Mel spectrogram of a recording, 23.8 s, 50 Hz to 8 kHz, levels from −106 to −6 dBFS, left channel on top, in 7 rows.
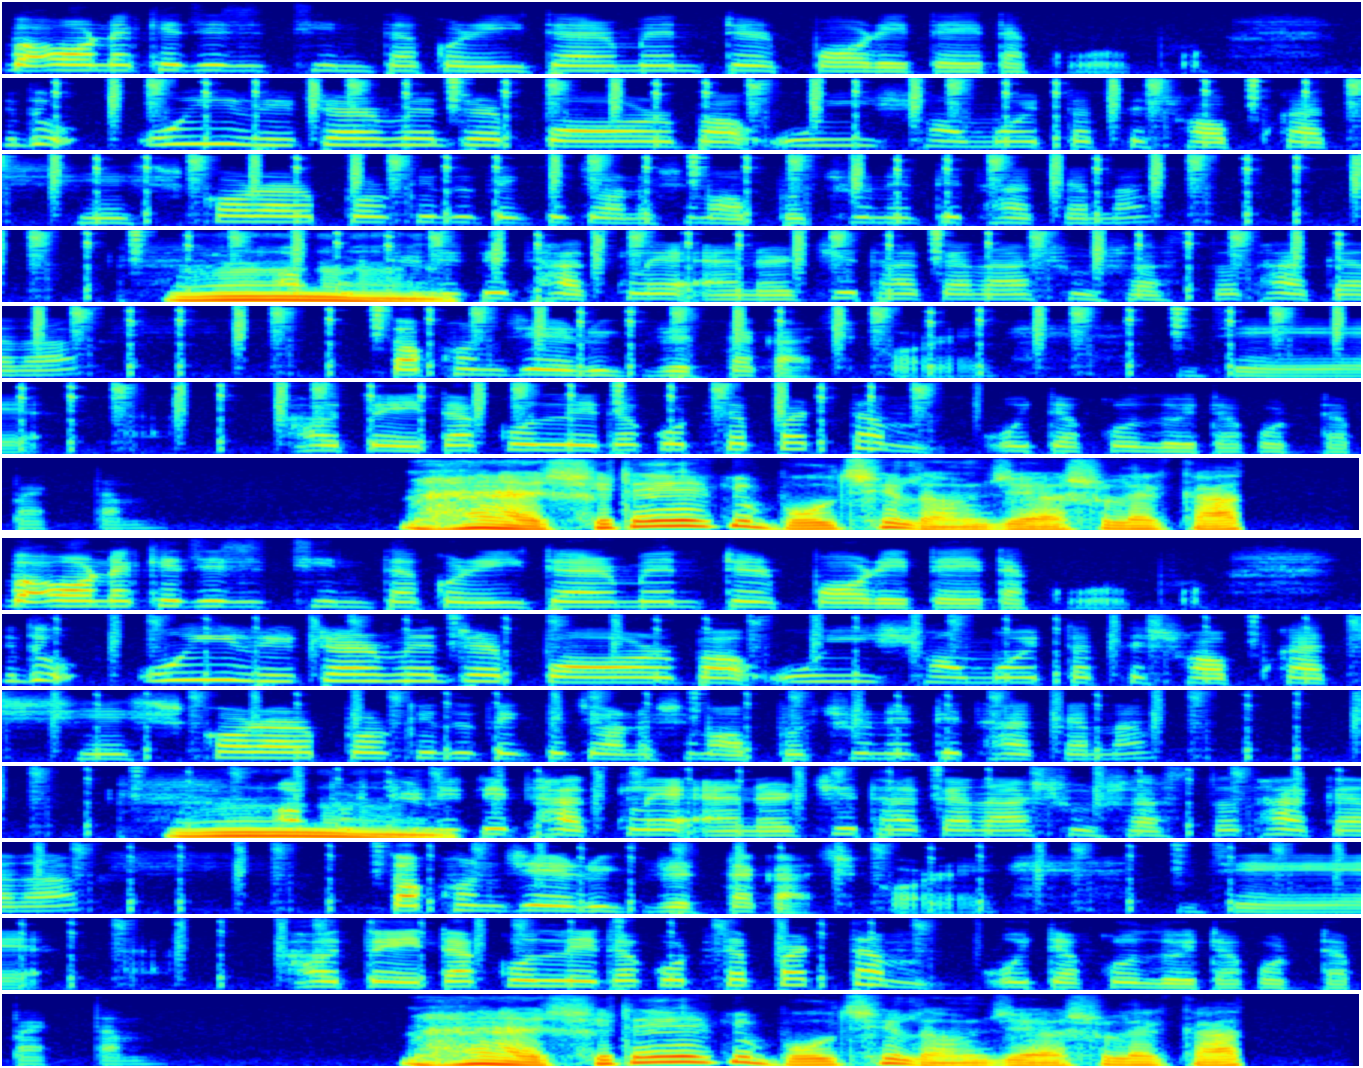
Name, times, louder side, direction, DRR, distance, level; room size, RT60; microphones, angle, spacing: voice 1, 0.0-2.8 3.1-9.7 10.5-13.8 14.6-16.3 16.6-17.1 17.7-20.8, right 3 dB, 60° right, 3.4 m, -46 dB
sound 1, 3.5-19.4, left 11 dB, 85° left, 2.8 m, -48 dB
voice 2, 10.6-11.3 21.4-23.5, left 1 dB, 30° left, 0.9 m, -28 dB
open air
head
